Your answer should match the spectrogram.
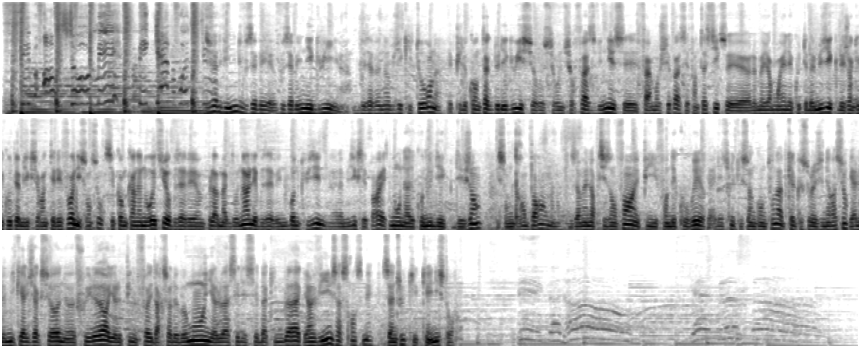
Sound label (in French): son vinyle musique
